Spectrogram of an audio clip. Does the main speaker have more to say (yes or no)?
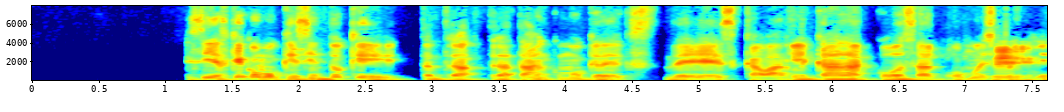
yes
